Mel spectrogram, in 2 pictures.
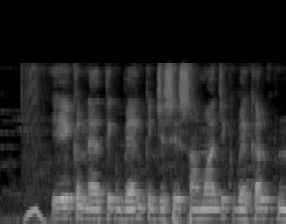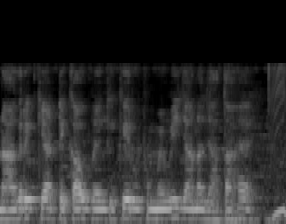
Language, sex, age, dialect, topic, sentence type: Hindi, male, 25-30, Kanauji Braj Bhasha, banking, statement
